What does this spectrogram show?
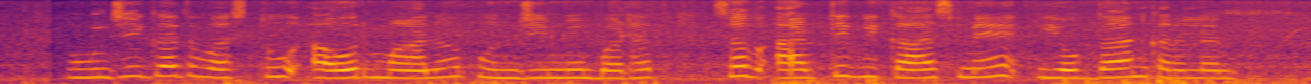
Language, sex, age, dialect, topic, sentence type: Bhojpuri, female, 18-24, Western, banking, statement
